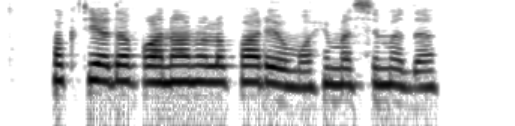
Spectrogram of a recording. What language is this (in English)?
Pashto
